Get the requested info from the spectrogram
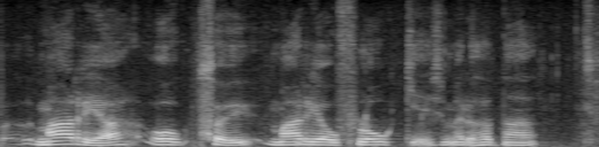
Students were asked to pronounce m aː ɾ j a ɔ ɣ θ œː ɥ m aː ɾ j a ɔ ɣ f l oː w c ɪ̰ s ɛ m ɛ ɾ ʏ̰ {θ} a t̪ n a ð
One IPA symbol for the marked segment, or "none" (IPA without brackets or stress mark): θ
